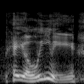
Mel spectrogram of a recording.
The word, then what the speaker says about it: Paolini: The series would be based on the Christopher Paolini, I think is how you pronounce Paolini.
